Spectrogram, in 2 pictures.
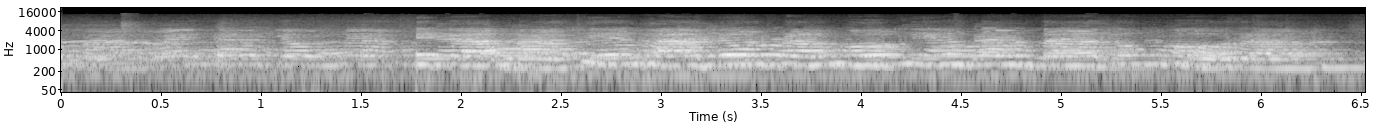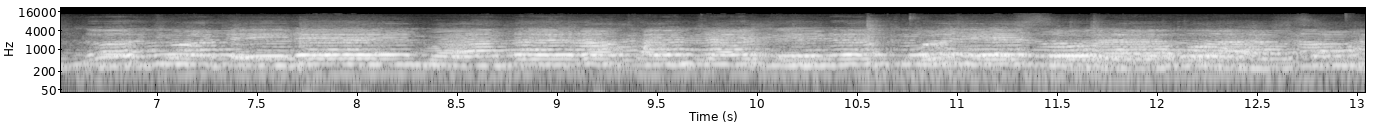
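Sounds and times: group chanting a prayer: 0.0s - 13.0s.

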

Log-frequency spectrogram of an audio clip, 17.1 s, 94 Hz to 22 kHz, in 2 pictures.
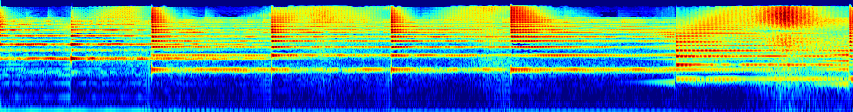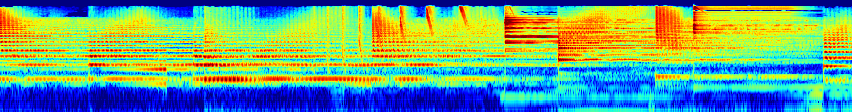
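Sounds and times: buzzy horn-like synthesizer tones: 10.6s - 17.0s
low hum: 13.2s - 17.0s.

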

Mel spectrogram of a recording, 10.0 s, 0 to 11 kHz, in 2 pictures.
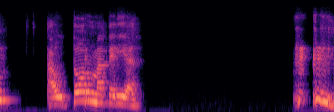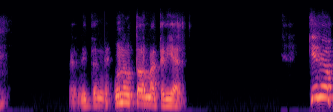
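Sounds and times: man clearing his throat: 4.4s - 5.2s.

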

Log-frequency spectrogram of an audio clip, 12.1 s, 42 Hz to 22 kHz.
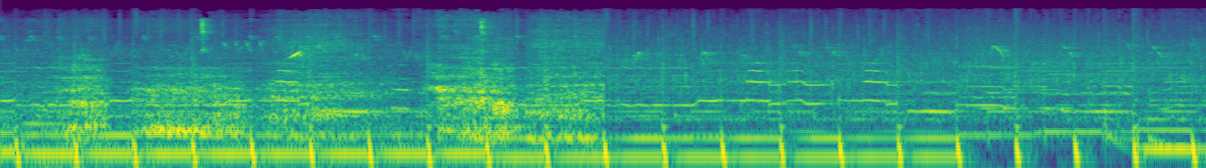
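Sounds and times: tiger calling: 0.0s - 6.0s
background music with steady beat: 0.0s - 12.0s.

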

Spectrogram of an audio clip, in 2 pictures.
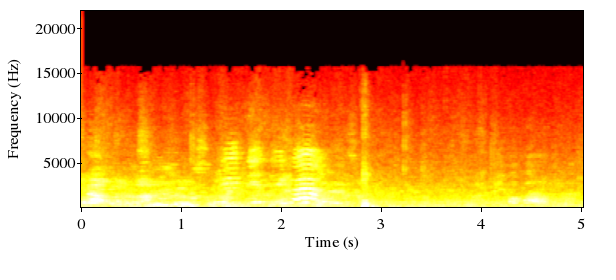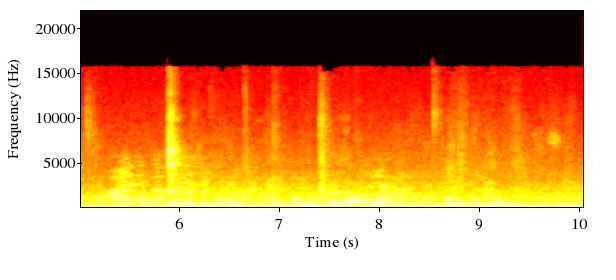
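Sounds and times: voices calling and shouting: 0.0s - 8.6s.

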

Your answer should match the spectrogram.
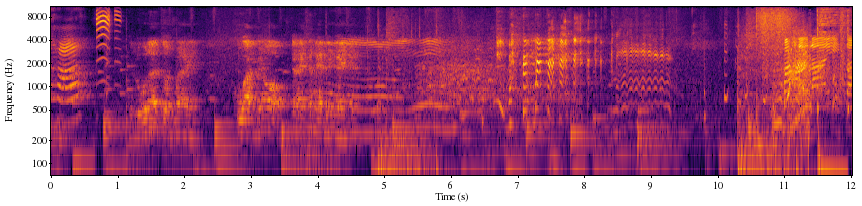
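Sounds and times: comic goat bleat effect: 0.7s - 1.2s, 8.3s - 9.4s.

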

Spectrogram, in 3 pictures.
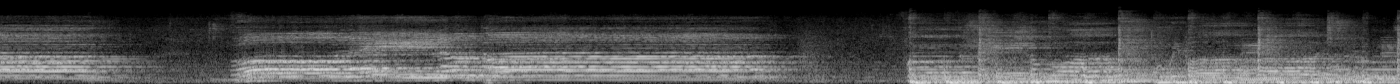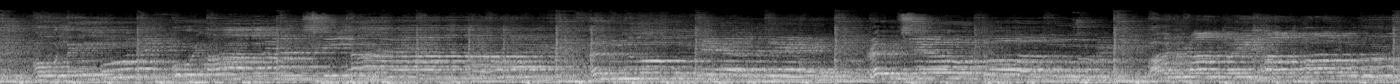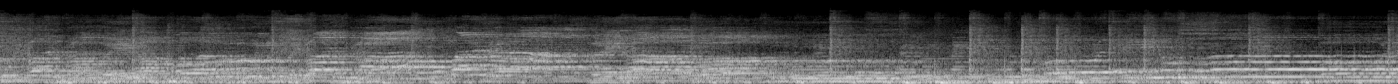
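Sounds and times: choir singing gospel song: 0.0s - 41.9s
instrumental backing with beat: 9.0s - 41.9s.

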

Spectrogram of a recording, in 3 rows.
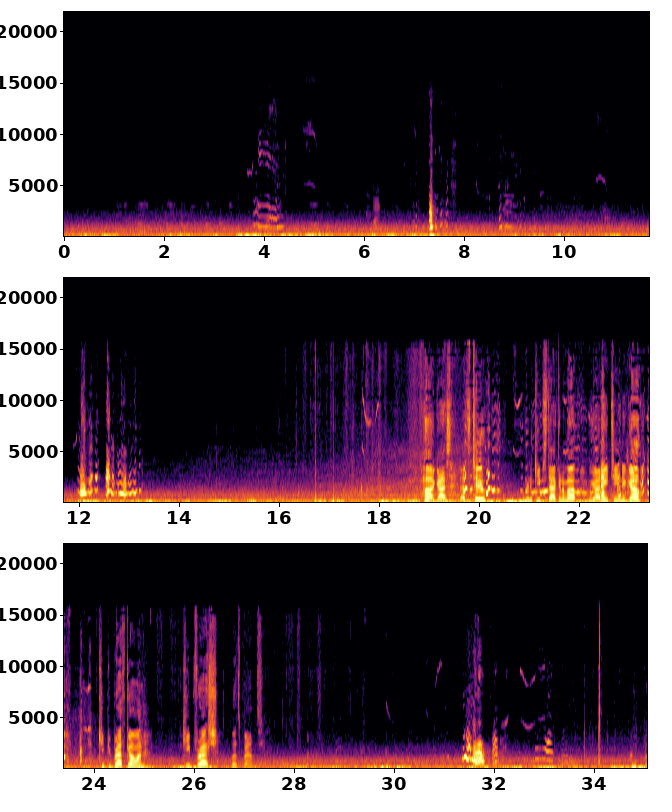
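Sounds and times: dog whining and yipping: 3.7s - 5.1s, 6.9s - 9.6s, 10.6s - 11.0s, 11.9s - 13.4s, 17.6s - 18.1s, 19.7s - 24.1s, 30.6s - 33.8s.

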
